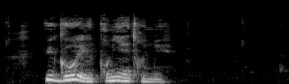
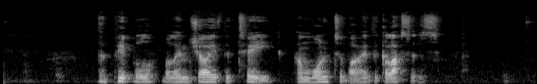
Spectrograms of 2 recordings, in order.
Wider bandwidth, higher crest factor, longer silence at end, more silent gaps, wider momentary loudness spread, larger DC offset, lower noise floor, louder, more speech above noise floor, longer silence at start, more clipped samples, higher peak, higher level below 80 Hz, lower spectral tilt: second, 10.5 kHz vs 14 kHz; second, 18 dB vs 24 dB; first, 1.25 s vs 1 s; neither; about the same, 13 LU vs 11 LU; neither; first, -67 dBFS vs -57 dBFS; first, -18 LUFS vs -23 LUFS; first, 50 dB vs 34 dB; about the same, 0.45 s vs 0.55 s; neither; about the same, -2 dBFS vs -2 dBFS; about the same, -58 dBFS vs -60 dBFS; first, -6.5 dB/octave vs -5 dB/octave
